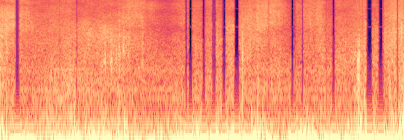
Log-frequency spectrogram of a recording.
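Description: Palms and fingertips rub and scratch the sleeves and chest of a black, shiny, quilted and padded nylon puffer jacket being worn. The result is a loud, steady, muffled swishing rustle, heavy in the low end, with rhythmic scratchy strokes that swell and dip throughout.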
